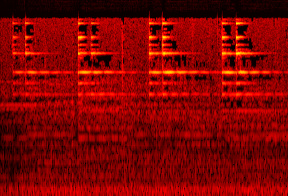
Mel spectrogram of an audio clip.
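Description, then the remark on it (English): A ship's bell strikes eight bells, marking the end of the night watch: four pairs of quick, bright metallic clangs with ringing overtones that hang between pairs, over a low steady rumble. No voices. “Eight bells. That was the end of the long night watch, and soon it would be morning.”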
